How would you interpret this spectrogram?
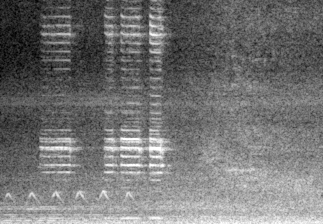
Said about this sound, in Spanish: Los vehículos pasan a alta velocidad. Carros, camiones y motocicletas que sortean su agilidad y, muchas veces, su imprudencia. Se acerca una motocicleta.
